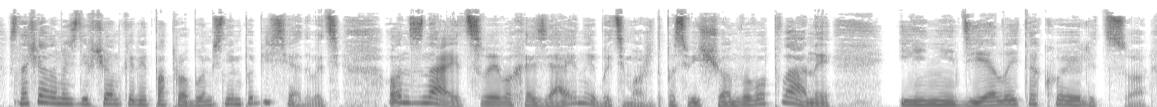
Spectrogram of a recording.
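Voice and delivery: Dana, firm and teasing. Acted. Dana explains to her partner how she will interrogate, firmly.

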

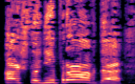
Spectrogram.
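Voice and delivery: very high squeaky devil voice, pleading; a scrawny devil begging off; whiny little devil. Acted. Тощий чёрт спорит. (писклявый чёрт)

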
